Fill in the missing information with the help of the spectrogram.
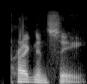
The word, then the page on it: pregnancy: American English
